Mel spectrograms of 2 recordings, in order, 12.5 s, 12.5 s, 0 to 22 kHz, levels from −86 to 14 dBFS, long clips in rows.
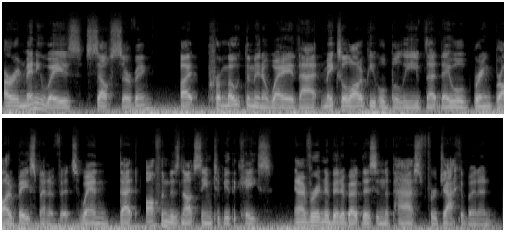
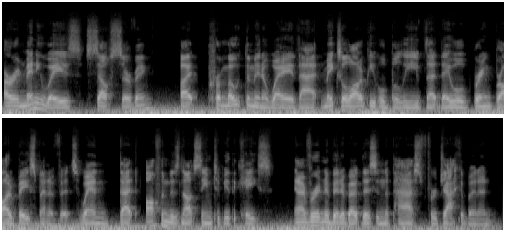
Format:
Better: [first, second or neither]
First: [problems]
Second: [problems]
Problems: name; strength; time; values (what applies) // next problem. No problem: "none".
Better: neither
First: low rumble; faint; throughout; 25 dB below the speech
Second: low rumble; faint; throughout; 25 dB below the speech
